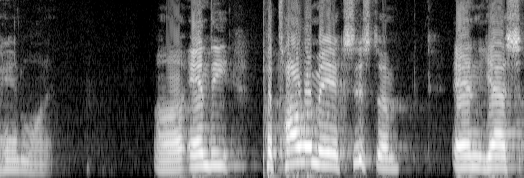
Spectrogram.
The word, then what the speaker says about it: Ptolemaic: on it and the Potala Mayock system and yes i'm pronouncing the silent P in Ptolemaic the Potala mag system named after the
